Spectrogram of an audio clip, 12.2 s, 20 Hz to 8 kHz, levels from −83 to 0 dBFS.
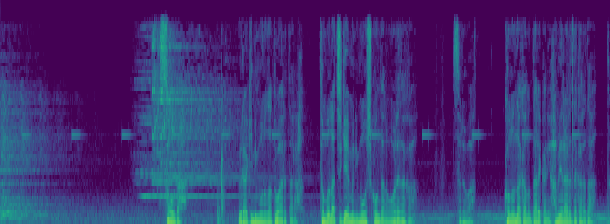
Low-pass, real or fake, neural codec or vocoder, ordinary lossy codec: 7.2 kHz; real; none; none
